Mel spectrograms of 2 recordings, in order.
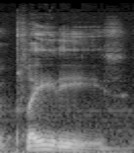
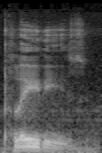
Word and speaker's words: Pleiades: locating the Pleiades.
